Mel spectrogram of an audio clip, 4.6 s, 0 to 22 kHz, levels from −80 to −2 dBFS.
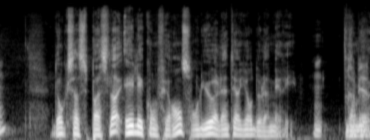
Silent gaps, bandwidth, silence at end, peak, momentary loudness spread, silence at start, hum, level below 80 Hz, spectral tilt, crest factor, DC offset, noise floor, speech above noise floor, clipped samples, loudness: none; 18 kHz; 0 s; 0 dBFS; 16 LU; 0 s; none; -36 dBFS; -6 dB/octave; 16 dB; under 0.1%; -45 dBFS; 30 dB; under 0.1%; -15 LUFS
